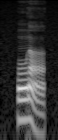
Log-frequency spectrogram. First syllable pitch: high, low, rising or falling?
high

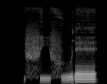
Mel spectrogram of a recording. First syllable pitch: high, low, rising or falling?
low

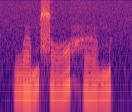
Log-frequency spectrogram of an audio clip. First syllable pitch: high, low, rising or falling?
rising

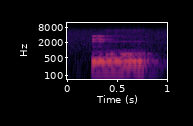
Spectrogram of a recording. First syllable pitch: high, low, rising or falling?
rising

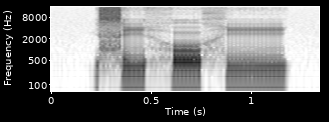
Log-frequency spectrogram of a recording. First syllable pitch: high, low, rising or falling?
low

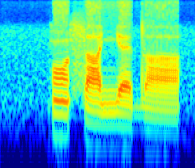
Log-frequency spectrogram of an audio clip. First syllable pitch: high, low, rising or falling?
high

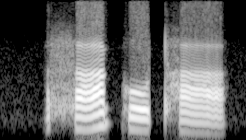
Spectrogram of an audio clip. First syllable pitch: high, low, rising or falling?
rising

